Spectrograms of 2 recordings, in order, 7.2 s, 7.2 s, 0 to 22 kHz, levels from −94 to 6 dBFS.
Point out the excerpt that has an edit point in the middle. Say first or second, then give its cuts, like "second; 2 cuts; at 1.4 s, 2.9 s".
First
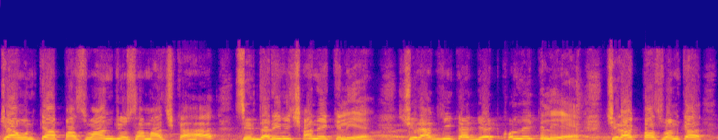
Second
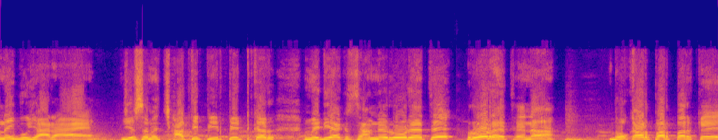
second; 2 cuts; at 1.0 s, 4.6 s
